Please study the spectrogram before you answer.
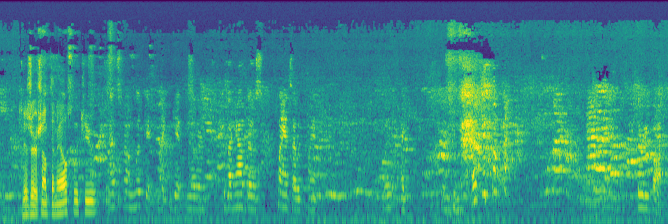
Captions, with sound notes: is there something else that you want (laughs)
